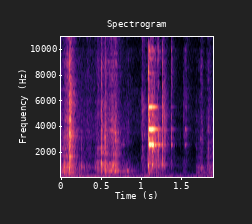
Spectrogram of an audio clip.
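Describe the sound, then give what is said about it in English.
A couple of fresh ice cubes from a Yeti drop into a glass of water: three separate clinks, the last one the loudest, with a brief glassy ring before it fades. No one speaks. “I'm going to sip this water down so I can get a couple of fresh ice cubes in there.”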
